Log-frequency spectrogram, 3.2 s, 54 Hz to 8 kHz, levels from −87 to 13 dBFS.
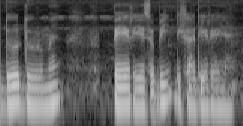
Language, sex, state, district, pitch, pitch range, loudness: Hindi, male, Arunachal Pradesh, Papum Pare, 125 Hz, 120-135 Hz, -18 LUFS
